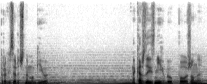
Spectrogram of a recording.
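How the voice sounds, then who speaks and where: Low-voiced man acting a somber investigator. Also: level tone, moderate pace, lightly acted. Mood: somber observation. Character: somber male investigator searching a storm-struck family home. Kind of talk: audio drama first-person narration. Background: music behind the voice.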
